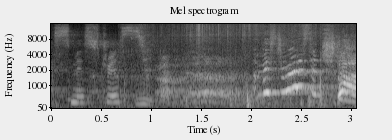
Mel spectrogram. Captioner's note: audience chuckling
